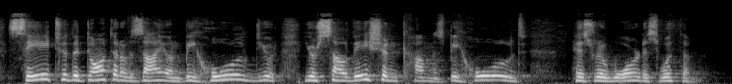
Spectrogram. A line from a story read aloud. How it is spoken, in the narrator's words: They were shouting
